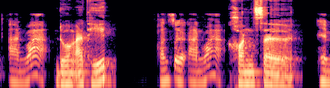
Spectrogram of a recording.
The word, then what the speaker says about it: อาทิตย์: saman ว่า serm ดวง อาทิตย์ อ่าน ว่า ดวง อาทิตย์ คอนเสิร์ต อ่าน ว่า คอนเสิร์ต เห็น ไม่ รู่ พอ มี ตัว การันต์ ตัว นั้น ก็ จะ ไม่ ออก เสียง เพราะ ฉะนั้น ถ้า เห็น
